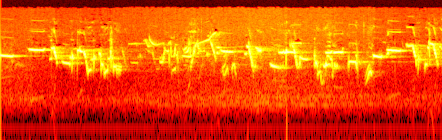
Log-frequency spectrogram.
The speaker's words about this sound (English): Over time, Inslee grew to love the Meadowlark's song, not only for its melody, but for how it connected him to the natural world. I would describe it as summoning us from winter to spring. So it's like it announces the change of the seasons.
